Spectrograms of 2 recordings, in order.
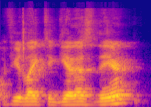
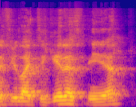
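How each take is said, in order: First: Said in the usual way. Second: Mock Boston accent, r dropped in there; lightly put-on Boston accent. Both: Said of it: "Boston accent".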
